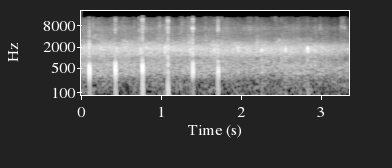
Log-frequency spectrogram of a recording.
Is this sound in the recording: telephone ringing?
no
